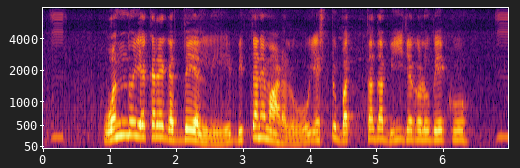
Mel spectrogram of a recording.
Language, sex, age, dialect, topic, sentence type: Kannada, male, 41-45, Coastal/Dakshin, agriculture, question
